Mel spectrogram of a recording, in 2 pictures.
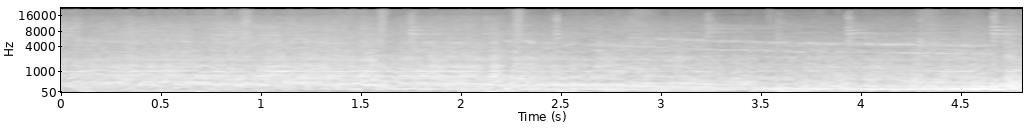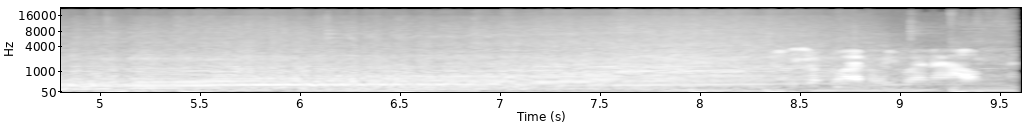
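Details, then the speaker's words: Race car at COTA, 2022: the engine note drags and climbs slowly off slow corners, lugging and bogging at low speed. First gear is too tall and the jetting is not right. "the gearing was too tall first gear was too tall so the car was lugging off the slow Corners"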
